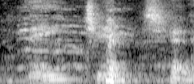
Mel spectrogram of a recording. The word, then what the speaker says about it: Machin: It's pronounced like the month May and the thing on your face chin. May they chin.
